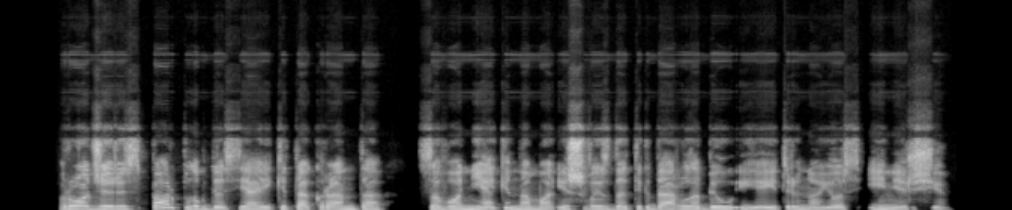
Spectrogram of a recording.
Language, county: Lithuanian, Kaunas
